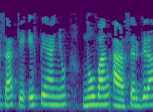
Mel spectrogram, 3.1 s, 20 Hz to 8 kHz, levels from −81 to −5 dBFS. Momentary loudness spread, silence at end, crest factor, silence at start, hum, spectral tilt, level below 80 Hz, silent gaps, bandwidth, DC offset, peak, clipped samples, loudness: 10 LU; 0 s; 18 dB; 0 s; none; -10.5 dB/octave; -76 dBFS; none; 5.8 kHz; under 0.1%; -4 dBFS; under 0.1%; -21 LUFS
